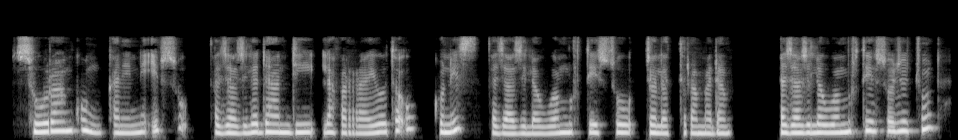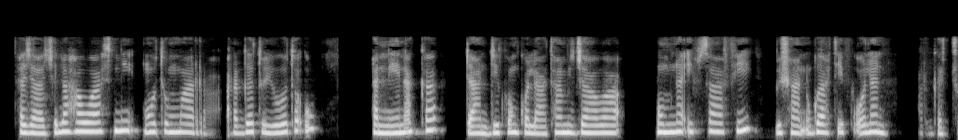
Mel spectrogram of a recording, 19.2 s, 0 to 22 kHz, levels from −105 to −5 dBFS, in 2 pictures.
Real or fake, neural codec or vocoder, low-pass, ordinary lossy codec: real; none; 7.2 kHz; MP3, 64 kbps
